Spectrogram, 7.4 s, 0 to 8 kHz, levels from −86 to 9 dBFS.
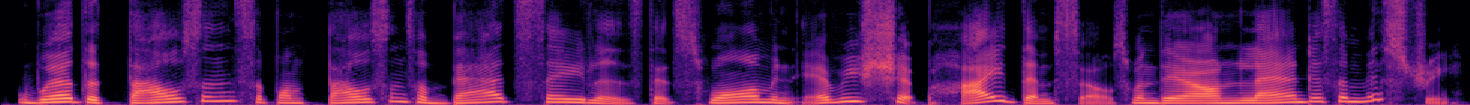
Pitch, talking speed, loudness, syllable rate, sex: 225 Hz, 190 wpm, -18 LUFS, 4.9 syllables/s, female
